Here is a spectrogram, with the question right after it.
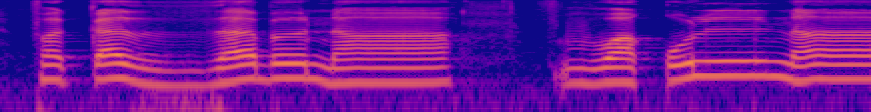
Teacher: قل واو پہ پراپر ہونٹ گول کریں، قلنا قوف موٹا ہے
